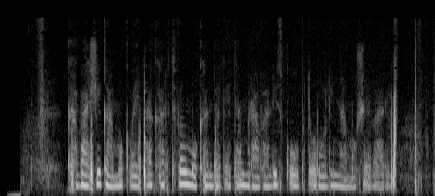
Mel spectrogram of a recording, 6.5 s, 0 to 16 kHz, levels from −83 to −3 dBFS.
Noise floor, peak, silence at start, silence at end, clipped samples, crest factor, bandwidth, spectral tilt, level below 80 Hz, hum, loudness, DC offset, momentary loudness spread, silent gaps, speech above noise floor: -51 dBFS; -4 dBFS; 0.2 s; 0 s; under 0.1%; 26 dB; 11.5 kHz; -7.5 dB/octave; -62 dBFS; none; -30 LUFS; under 0.1%; 11 LU; none; 22 dB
